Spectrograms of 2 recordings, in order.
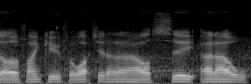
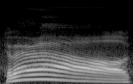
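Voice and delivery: urgent; 6 semitones higher, 5 dB louder than usual. Real, not acted. Urging goalkeeper save.

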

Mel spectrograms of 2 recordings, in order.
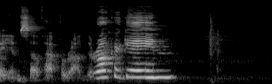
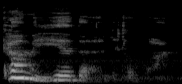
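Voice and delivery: luring crocodile whisper. Acted. Crocodile whispering to lure the child. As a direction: coax him closer.

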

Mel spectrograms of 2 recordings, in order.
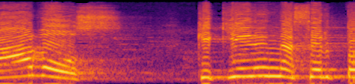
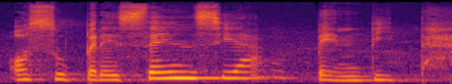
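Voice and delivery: reverent whisper; soft hushed whisper; 3 semitones lower, 7 dB quieter, slower than usual. Acted. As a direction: breathe it with reverence.

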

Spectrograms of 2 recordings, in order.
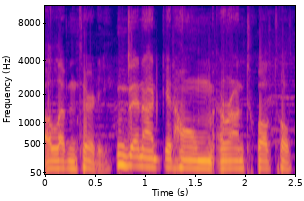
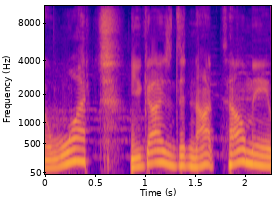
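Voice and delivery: raised, upset complaint to the cable company; upset protest; 6 semitones higher, slower than usual. Retold or imitated. Cable company overcharges him, upset raised protest. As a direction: protest the surprise bill, voice pitched up high. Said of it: "I was just really upset".

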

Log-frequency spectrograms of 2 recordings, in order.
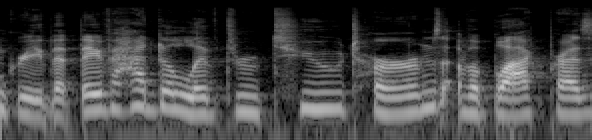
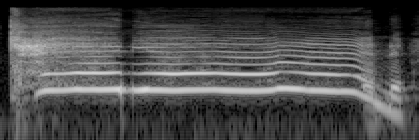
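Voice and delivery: much higher, loud shout; mock yell; 7 dB louder than usual. Trump yelling at Obama, a loud, high mock yell. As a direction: yell it out triumphantly. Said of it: "Donald Trump shouts and yells".

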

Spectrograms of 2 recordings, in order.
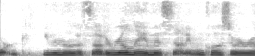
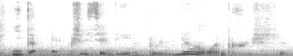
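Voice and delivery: hushed playful whisper; teasing whisper; 12 dB quieter than usual. Real, not acted. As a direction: whisper it conspiratorially. Whispered joke after fake swear.

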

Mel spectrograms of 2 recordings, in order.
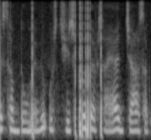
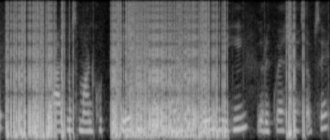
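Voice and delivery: emphatic plea; 5 dB louder than usual. Real, not acted. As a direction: plead firmly with commenters. Earnest plea to commenters.

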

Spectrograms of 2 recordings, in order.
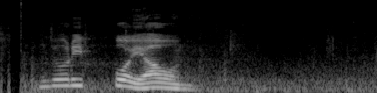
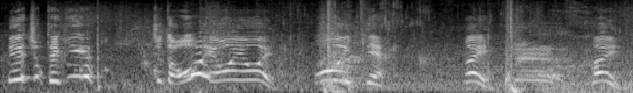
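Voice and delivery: high, loud panic as an enemy rushes in; panicked yelling; 10 semitones higher, 7 dB louder, slower than usual. Real, not acted. Gamer suddenly attacked by an enemy, panicked high yelling. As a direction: yell it like you're being chased.

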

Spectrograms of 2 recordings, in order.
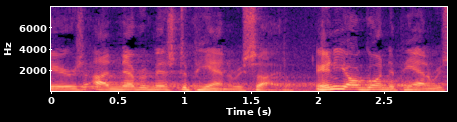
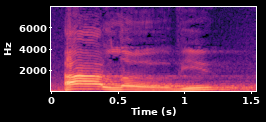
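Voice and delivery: slow, lingering I love you; slow tender declaration; much slower than usual. Retold or imitated. Sweetheart phrase from dating days.

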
